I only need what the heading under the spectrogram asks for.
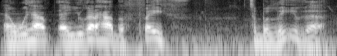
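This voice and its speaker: A man giving a casual scripture teaching as a lay preacher. He peppers his talk with "man" and "hey", stumbles and restarts often, and reads verses slowly and haltingly. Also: medium pitch, lively intonation, darkish tone, slight background noise.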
